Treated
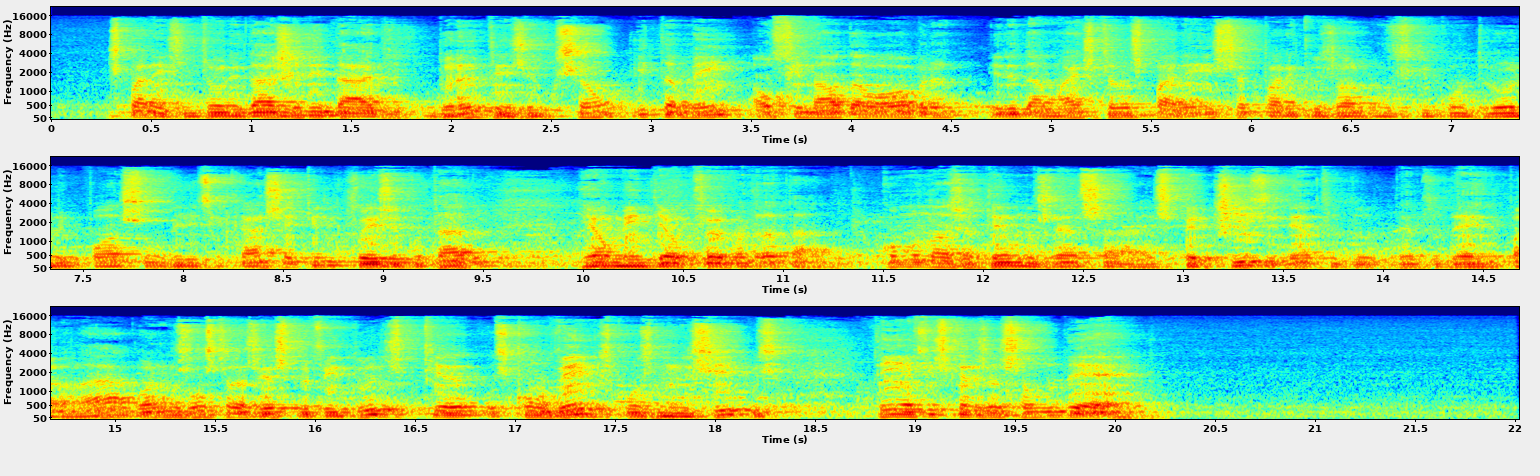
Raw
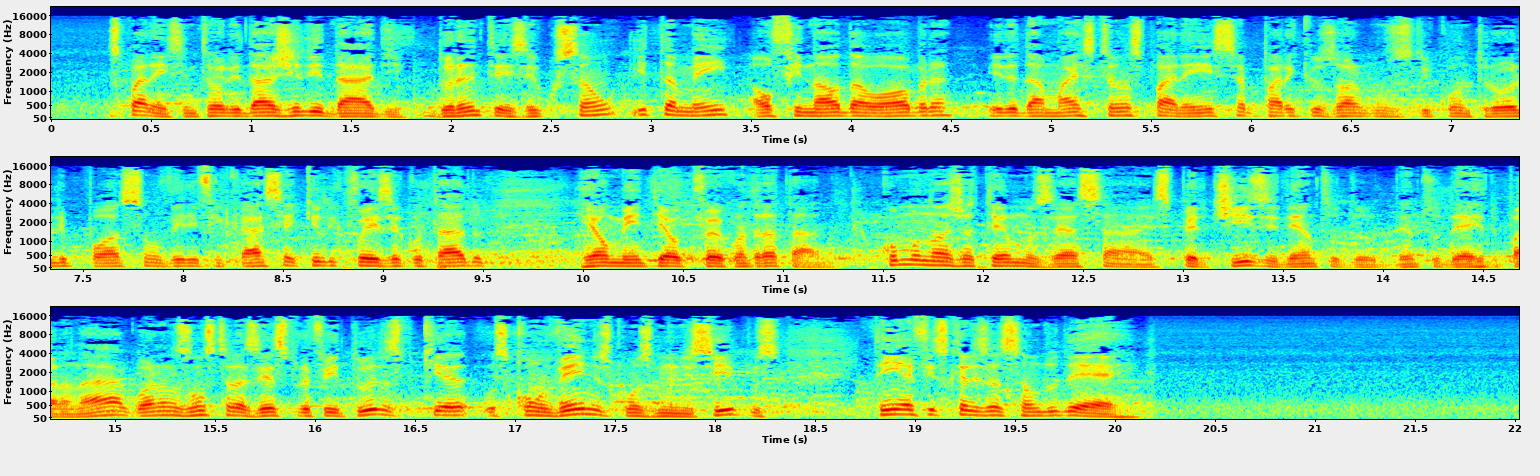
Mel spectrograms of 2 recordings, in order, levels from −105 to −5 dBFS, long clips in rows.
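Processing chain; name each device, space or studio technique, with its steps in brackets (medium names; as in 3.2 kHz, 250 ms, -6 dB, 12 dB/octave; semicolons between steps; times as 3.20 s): 7.89–8.96 s: low-pass 11 kHz 12 dB/octave; octave pedal (harmony voices -12 st -3 dB); tape echo 68 ms, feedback 68%, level -12.5 dB, low-pass 1.1 kHz; gated-style reverb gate 210 ms falling, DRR 2.5 dB; trim -3 dB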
